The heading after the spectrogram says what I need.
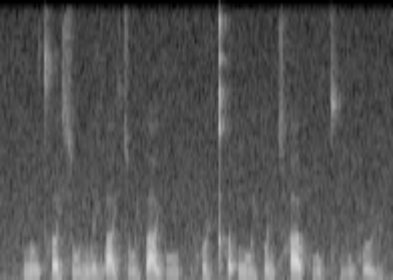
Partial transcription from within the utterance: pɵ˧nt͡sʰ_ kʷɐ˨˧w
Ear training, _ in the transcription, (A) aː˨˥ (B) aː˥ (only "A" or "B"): B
